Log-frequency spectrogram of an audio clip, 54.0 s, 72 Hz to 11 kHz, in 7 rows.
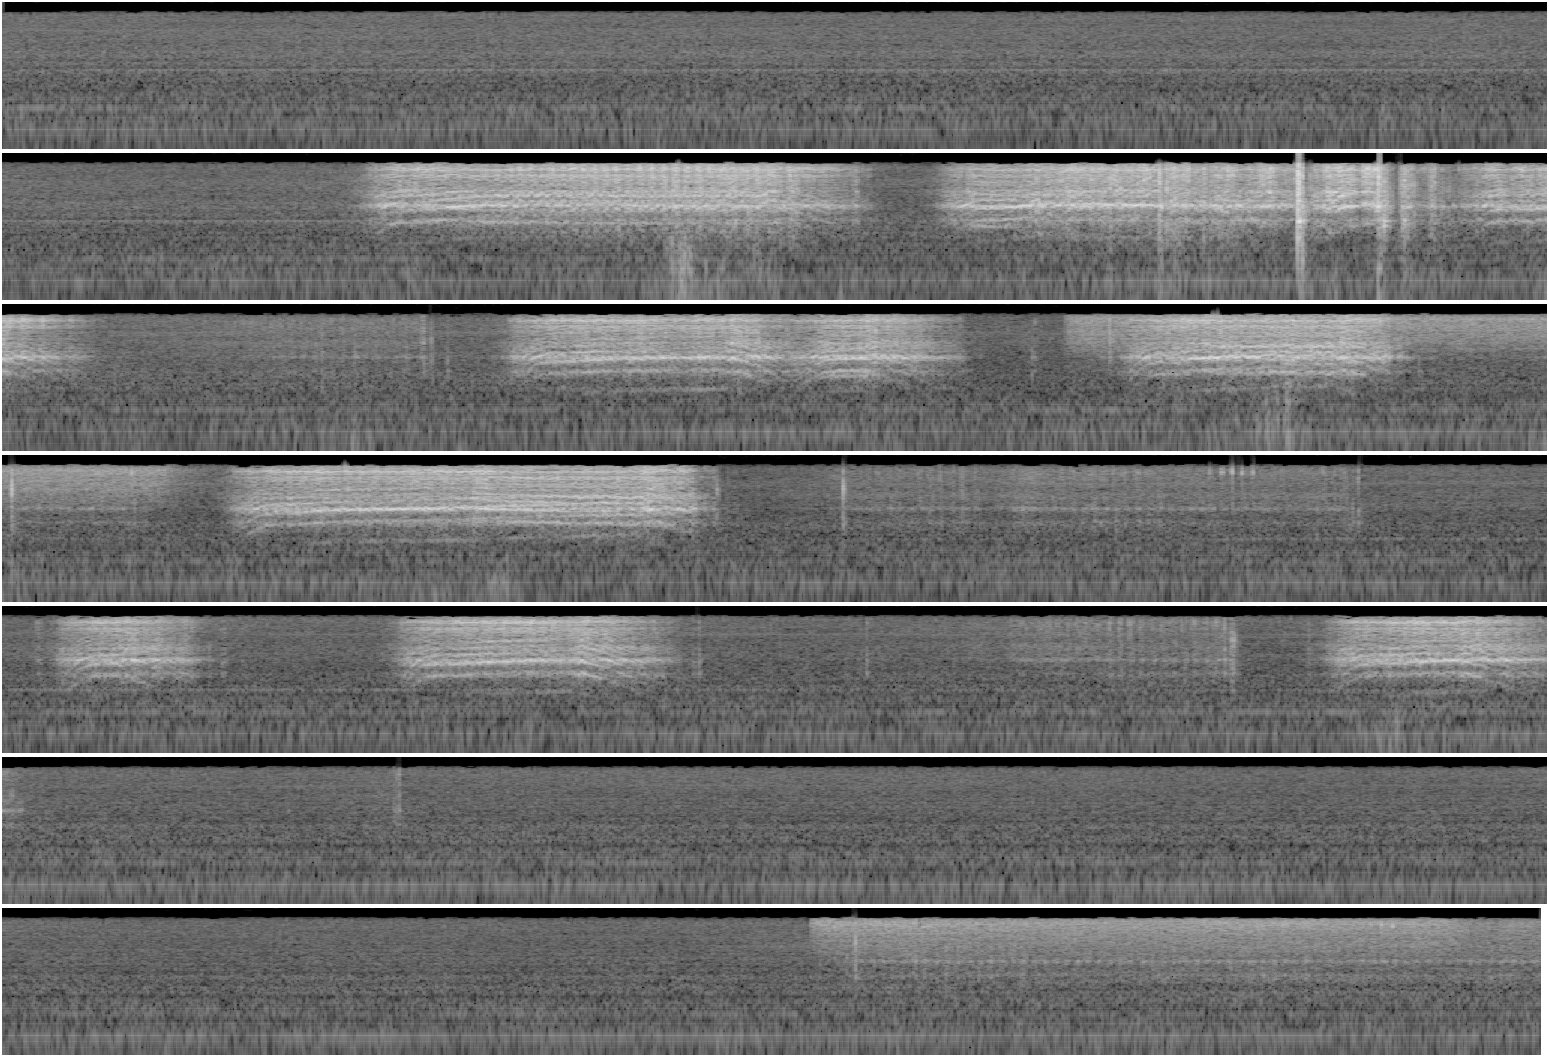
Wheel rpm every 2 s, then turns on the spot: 0, 0, 0, 0, 30, 130, 90, 70, 10, 90, 60, 30, 120, 40, 20, 20, 50, 10, 20, 20, 0, 0, 0, 0, 0, 10, 20.
22-24 26-30 50-54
